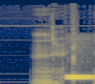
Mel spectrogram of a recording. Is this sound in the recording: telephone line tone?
yes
